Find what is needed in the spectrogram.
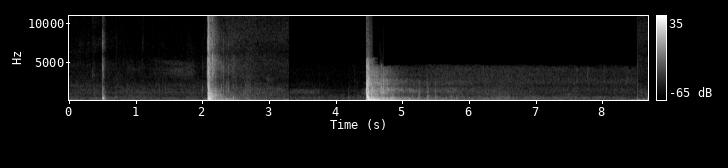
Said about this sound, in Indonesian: terima kasih sudah mengikuti eksperimen menyalakan mercon di dalam toples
